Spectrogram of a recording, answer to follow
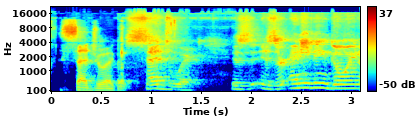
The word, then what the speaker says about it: Sedgwick: Sedgwick.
